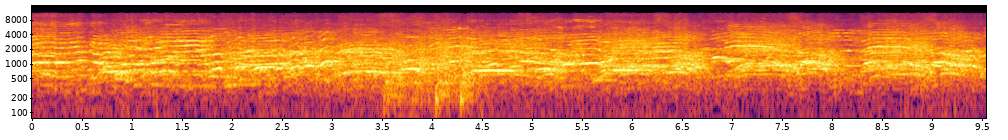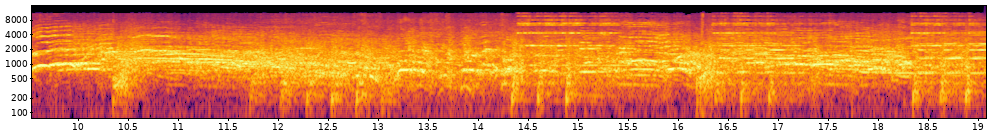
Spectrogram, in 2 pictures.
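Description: A large crowd of children and adults cheers and shouts loudly outdoors.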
